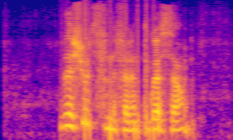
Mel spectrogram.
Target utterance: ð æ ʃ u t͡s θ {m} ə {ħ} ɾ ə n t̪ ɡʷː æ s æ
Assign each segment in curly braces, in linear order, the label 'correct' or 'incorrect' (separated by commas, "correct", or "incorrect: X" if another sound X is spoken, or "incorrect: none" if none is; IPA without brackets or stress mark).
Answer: incorrect: n, incorrect: f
